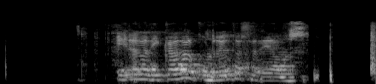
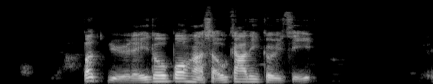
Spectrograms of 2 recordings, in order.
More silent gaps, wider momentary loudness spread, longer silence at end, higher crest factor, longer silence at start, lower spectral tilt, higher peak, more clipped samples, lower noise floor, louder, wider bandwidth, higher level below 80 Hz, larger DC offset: first, 0.89-0.93 s, 1.00-1.04 s, 3.20-3.29 s, 3.35-3.69 s vs none; first, 13 LU vs 9 LU; second, 0 s vs 1.25 s; about the same, 20 dB vs 18 dB; about the same, 0.75 s vs 0.85 s; second, -3.5 dB/octave vs -5 dB/octave; second, -8 dBFS vs -2 dBFS; neither; about the same, under -90 dBFS vs -88 dBFS; second, -27 LUFS vs -18 LUFS; second, 8.2 kHz vs 13.5 kHz; second, -72 dBFS vs -66 dBFS; neither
